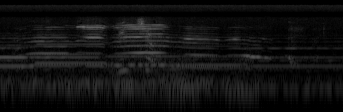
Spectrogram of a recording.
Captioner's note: cries; ominous music; Loana's mother speaks in caveman language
